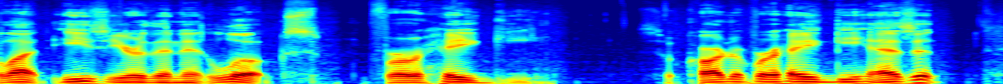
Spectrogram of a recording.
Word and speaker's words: Verhaeghe: Verhaeghe.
